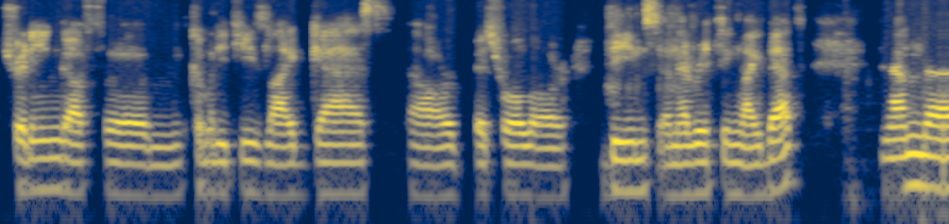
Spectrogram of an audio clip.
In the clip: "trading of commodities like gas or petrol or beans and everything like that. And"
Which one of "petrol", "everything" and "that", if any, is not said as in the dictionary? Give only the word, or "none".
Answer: none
